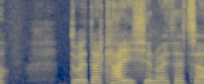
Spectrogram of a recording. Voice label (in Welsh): "caill", Welsh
